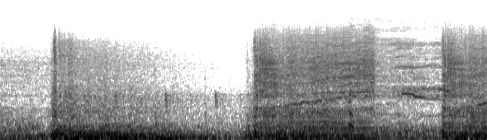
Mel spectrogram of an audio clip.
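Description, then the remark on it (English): Heavy cinematic booms, roughly four big hits at uneven intervals over a continuous deep rumble, loud and close like movie trailer sound effects, with no voices. “When did music start becoming blongs? Like, trailers are all just odd sounds that aren't really things.”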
